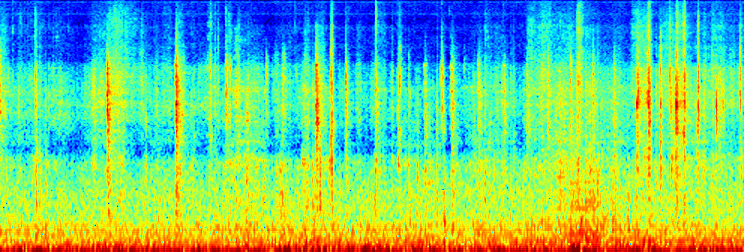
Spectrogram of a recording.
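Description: Close-up eating sounds: a mouthful of food being chewed, with many small wet mouth clicks and an occasional fork tap on the plate, over a steady low hum.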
